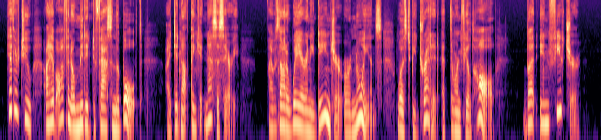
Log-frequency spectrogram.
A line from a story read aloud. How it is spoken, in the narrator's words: I replied sharply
